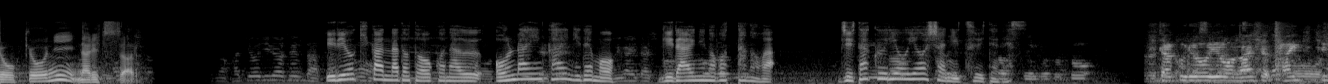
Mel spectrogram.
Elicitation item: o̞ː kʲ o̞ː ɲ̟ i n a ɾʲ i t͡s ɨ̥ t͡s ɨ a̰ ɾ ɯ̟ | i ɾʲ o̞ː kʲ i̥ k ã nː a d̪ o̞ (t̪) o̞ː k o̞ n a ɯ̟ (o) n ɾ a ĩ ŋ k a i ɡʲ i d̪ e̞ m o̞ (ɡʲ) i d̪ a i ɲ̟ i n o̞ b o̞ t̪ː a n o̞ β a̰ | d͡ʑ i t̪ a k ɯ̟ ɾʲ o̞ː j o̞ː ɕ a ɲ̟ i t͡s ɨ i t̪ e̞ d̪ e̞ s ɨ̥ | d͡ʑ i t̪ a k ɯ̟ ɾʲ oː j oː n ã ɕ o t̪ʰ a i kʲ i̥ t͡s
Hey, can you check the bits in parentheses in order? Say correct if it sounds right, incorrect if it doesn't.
correct, incorrect: õ, correct

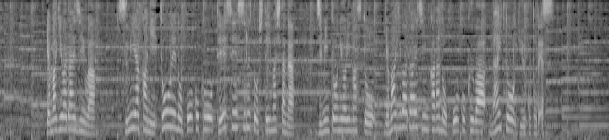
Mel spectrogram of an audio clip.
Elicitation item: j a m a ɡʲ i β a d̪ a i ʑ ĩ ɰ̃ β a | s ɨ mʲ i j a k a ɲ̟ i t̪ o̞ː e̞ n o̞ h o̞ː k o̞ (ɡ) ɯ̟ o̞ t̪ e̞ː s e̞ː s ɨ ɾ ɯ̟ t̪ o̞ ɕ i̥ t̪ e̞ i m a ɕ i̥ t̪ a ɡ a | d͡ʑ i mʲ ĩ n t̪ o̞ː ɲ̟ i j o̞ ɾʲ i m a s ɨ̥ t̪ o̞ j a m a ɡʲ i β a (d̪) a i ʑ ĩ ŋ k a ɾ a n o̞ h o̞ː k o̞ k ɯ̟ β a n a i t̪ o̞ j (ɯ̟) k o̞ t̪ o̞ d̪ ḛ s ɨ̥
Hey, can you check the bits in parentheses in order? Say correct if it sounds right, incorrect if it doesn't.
incorrect: k, correct, incorrect: ɯ̟ː

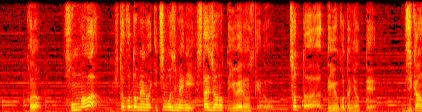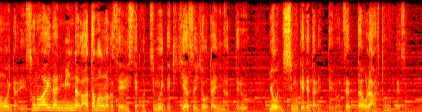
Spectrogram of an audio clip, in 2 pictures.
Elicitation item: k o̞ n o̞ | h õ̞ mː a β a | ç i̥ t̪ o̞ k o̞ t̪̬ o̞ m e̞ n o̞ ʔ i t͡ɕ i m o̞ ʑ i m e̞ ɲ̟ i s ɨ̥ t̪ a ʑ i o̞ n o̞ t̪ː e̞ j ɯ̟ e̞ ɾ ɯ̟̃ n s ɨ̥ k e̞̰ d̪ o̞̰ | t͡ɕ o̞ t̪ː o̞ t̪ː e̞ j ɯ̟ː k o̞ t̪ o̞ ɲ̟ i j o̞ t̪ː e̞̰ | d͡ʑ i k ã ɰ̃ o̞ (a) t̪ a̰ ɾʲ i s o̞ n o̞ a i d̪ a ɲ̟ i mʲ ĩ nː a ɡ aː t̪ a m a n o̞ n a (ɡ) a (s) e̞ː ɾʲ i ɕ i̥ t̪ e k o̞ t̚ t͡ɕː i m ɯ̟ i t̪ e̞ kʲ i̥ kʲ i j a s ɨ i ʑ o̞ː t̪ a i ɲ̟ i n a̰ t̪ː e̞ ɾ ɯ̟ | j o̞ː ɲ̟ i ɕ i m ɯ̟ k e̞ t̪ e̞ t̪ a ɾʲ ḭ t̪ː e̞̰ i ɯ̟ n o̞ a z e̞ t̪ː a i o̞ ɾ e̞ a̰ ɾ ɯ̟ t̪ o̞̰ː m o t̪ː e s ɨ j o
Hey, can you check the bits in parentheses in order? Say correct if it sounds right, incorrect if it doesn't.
incorrect: i, incorrect: k, correct

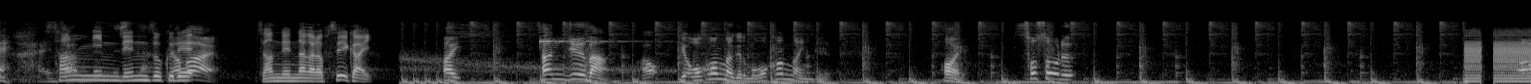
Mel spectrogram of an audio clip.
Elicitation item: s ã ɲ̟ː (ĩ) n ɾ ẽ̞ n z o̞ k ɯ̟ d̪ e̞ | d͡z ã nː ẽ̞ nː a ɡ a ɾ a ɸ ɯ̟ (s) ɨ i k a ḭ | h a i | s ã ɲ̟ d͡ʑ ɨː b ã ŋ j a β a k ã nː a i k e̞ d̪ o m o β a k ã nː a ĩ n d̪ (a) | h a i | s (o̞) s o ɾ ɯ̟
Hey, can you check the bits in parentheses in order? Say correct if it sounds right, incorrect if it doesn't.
correct, correct, incorrect: e, correct

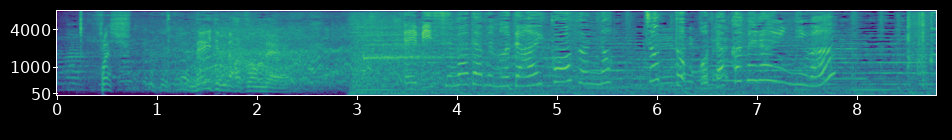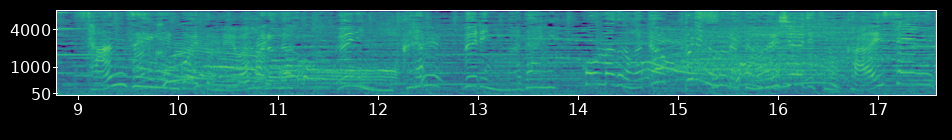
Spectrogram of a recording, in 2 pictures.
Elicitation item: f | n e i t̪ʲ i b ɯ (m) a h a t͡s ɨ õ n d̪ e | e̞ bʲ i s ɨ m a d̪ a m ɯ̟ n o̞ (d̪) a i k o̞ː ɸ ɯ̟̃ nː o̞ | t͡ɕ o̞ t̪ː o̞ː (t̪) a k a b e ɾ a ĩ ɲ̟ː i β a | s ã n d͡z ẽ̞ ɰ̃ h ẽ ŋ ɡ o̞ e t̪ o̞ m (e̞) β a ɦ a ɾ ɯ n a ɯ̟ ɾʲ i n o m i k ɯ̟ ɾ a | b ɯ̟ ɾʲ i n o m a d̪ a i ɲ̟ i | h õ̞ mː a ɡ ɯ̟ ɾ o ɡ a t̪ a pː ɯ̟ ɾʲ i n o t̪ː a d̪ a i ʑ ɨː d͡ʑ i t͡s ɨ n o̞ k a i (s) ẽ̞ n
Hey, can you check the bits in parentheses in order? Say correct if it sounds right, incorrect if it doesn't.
incorrect: n, correct, correct, correct, correct

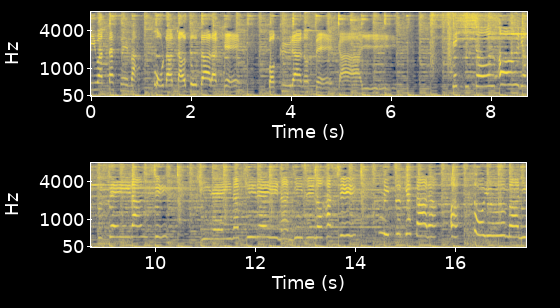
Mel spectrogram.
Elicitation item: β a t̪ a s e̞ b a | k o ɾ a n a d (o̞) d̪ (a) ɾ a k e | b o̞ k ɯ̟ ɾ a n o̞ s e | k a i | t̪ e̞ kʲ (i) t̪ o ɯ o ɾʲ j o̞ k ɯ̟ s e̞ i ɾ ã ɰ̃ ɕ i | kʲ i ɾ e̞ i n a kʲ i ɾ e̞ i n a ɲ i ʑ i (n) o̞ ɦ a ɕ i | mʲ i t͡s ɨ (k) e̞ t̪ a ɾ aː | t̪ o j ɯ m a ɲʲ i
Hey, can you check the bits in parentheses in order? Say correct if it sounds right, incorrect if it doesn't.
correct, correct, correct, correct, correct

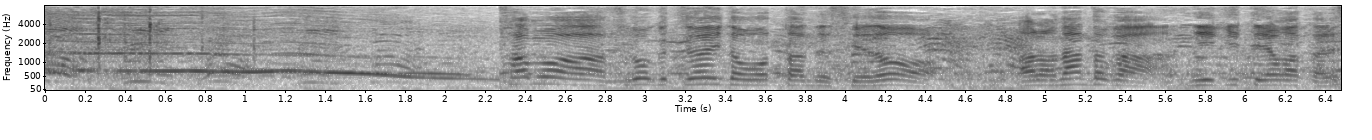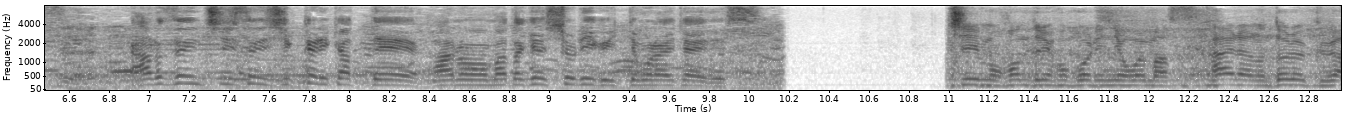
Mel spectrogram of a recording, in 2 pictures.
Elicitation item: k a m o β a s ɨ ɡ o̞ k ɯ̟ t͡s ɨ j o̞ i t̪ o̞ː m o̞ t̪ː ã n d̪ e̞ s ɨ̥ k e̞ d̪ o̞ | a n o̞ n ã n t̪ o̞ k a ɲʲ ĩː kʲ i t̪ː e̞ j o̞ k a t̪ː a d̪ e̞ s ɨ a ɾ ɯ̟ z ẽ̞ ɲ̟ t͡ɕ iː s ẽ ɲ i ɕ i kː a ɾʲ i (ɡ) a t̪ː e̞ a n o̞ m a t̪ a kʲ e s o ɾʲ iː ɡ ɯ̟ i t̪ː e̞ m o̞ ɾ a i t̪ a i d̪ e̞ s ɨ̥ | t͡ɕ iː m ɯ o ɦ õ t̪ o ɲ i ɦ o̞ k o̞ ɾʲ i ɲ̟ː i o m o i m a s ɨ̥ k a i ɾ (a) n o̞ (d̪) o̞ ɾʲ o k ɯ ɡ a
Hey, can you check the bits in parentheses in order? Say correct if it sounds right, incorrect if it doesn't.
incorrect: k, correct, correct

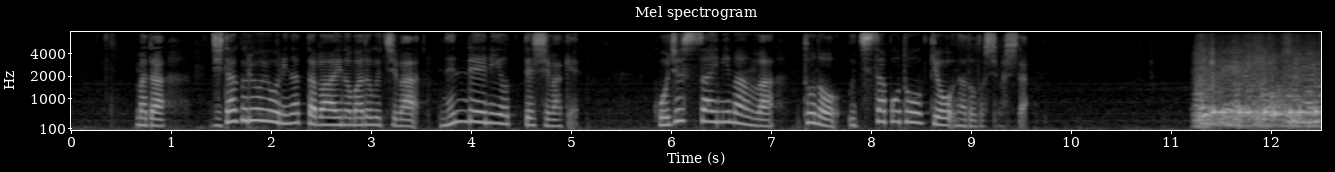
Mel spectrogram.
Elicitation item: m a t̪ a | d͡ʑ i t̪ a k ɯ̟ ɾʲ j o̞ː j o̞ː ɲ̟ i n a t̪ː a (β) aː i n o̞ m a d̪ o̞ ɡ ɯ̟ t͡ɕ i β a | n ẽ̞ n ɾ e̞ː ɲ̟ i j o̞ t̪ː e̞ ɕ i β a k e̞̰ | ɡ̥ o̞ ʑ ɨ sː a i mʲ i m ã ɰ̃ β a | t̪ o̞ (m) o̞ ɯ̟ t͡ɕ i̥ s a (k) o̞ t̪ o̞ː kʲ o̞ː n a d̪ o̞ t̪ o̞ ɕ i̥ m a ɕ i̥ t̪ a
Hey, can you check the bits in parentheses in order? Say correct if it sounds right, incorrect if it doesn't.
incorrect: b, incorrect: n, incorrect: p

